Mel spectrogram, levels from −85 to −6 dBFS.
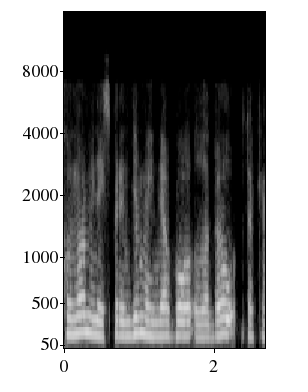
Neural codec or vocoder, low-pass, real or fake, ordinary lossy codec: codec, 16 kHz, 2 kbps, FreqCodec, smaller model; 7.2 kHz; fake; Opus, 16 kbps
